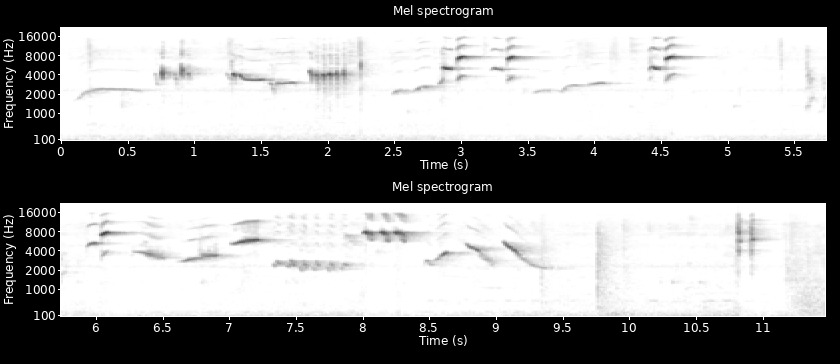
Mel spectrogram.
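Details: Brown-chested jungle flycatcher song used as a lure to provoke reluctant birds into singing: a rich, fast, varied phrase of sharp, high whistles and slurred upward and downward notes, with short gaps and a scratchy rustle near the end.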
